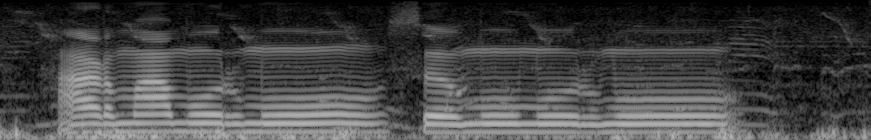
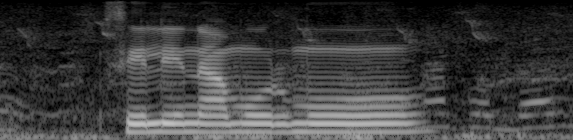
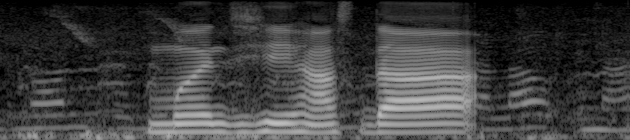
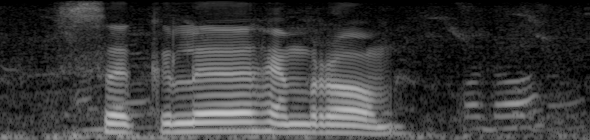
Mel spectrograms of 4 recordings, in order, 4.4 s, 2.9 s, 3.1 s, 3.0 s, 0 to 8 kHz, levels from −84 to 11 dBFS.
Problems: constant background noise, continuous background conversations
